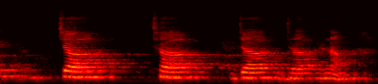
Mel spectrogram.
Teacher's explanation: दूसरी जो लाइन है इसमें तालु से टकराकर जो है वायु बाहर आती है, सीधी बाहर नहीं आती। तो जीभ जो है हमारी तालु से टकराती है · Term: तालवे व्यंजन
